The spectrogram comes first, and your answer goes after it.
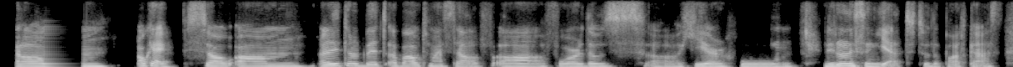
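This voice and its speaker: With a Romanian accent, a woman speaks very slowly at a fairly low pitch with fairly even intonation. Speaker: Amazon seller and agency owner. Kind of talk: live webinar presentation. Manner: halting, many fillers.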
